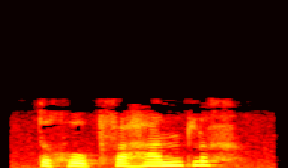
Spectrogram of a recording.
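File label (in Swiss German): "hopfehandler", Alsatian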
